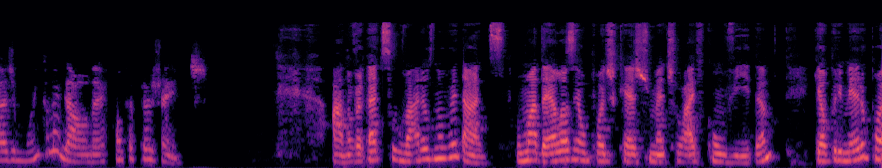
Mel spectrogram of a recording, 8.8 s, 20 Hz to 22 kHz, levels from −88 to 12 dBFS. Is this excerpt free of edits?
no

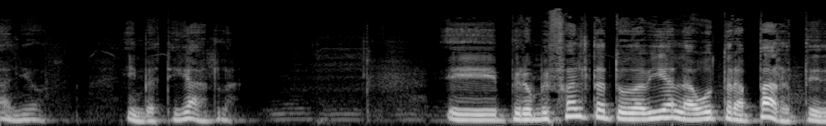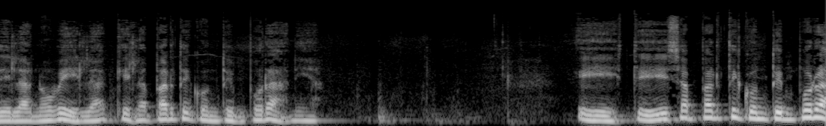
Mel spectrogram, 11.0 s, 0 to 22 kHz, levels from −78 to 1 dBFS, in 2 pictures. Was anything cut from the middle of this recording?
no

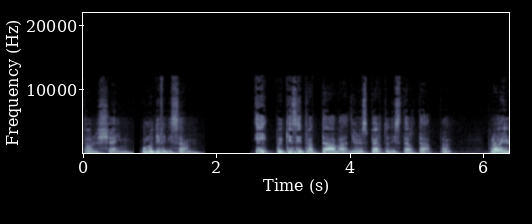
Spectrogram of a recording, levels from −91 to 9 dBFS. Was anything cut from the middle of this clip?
yes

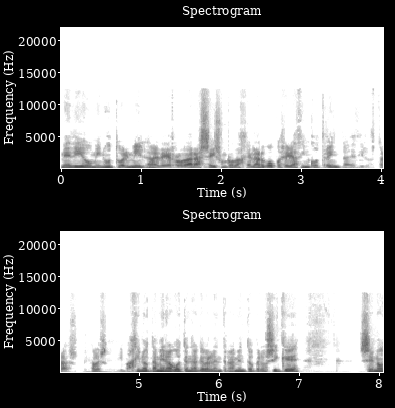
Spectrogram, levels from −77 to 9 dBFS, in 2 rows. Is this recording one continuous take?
yes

